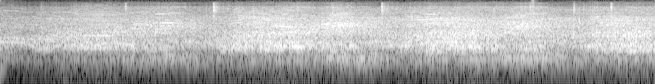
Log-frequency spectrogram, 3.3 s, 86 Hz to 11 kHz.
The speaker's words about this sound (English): This is the sound of 9,000 passionate supporters attending a political rally. The candidate is Bernie Sanders, the Presidential hopeful who has derived much of his support from younger voters, a group not typically involved in politics.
